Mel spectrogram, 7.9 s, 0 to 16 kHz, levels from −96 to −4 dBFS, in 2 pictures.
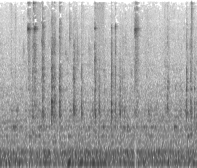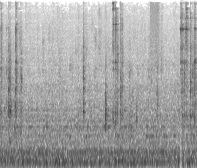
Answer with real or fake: real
